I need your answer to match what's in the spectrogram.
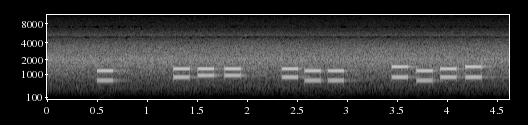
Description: DTMF, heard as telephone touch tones, dialled by hand, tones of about 160 ms, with phone line noise. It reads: 1 800 811 9189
